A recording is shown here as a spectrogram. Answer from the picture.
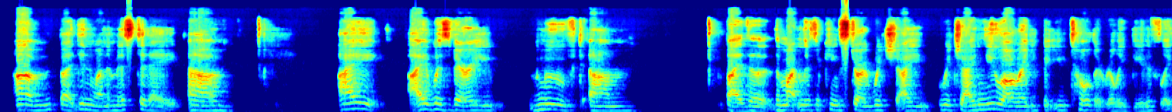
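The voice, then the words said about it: Unwell, affected voice. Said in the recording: “I apologize for my voice. I'm in a COVID-ridden family right now.”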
